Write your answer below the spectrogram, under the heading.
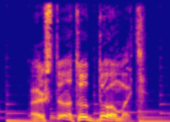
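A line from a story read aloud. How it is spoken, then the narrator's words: Snorting. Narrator (Russian): хмыкнул Семен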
